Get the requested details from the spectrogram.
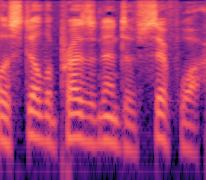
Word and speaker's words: SFWA: Dear Nebula Conference participants and CIFWA members, that's how it's pronounced. SFWA is pronounced. CIFWA is how they do it, is how they say it.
